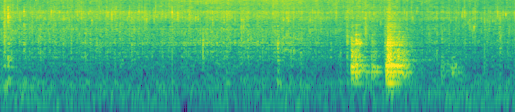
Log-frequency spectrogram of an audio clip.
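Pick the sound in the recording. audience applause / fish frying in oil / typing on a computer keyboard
fish frying in oil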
